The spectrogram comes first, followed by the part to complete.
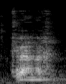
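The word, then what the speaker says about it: Cranachan: Just quickly, I had to go to a website to try and figure out how to pronounce that, and I'm probably still screwing it up. So I found a website with an actual Scottish person who is pronouncing it.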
